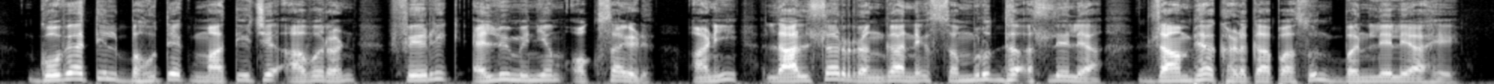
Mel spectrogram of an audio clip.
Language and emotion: Marathi, neutral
